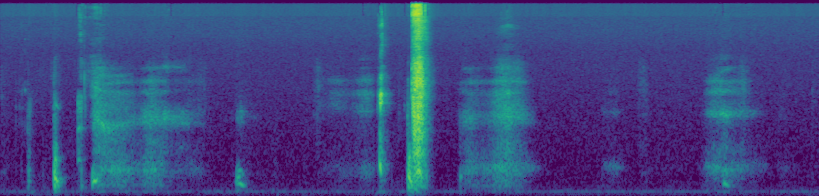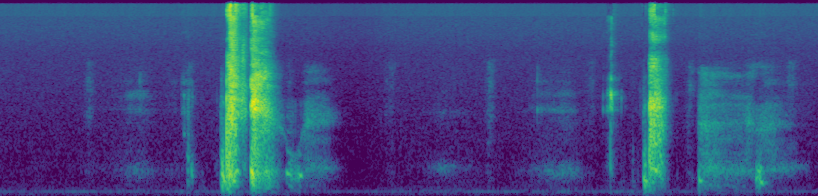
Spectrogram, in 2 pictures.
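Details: Rapid repeated forceful, wet, stuffy sneezes, some stifled, with sniffing and short catch breaths between, from someone very allergic to dust with an intensely itchy nose; sneezing fit.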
